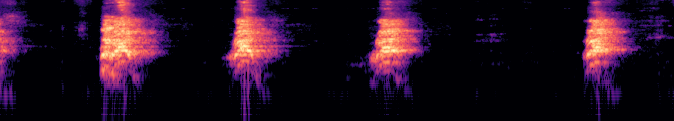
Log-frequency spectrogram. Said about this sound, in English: What what what are your dogs barking at?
